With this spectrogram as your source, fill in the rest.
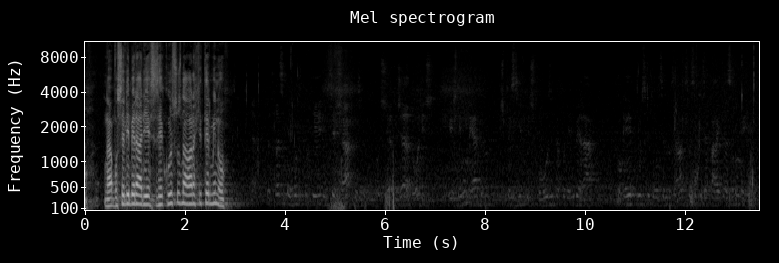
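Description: A man speaks through a microphone and loudspeakers in a large echoing hall.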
